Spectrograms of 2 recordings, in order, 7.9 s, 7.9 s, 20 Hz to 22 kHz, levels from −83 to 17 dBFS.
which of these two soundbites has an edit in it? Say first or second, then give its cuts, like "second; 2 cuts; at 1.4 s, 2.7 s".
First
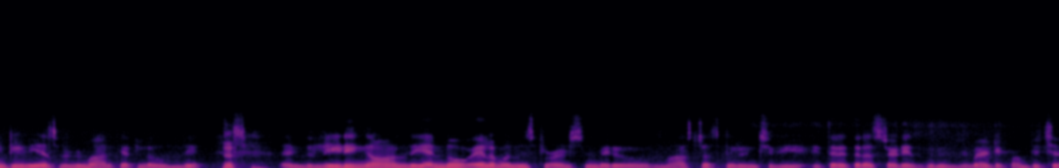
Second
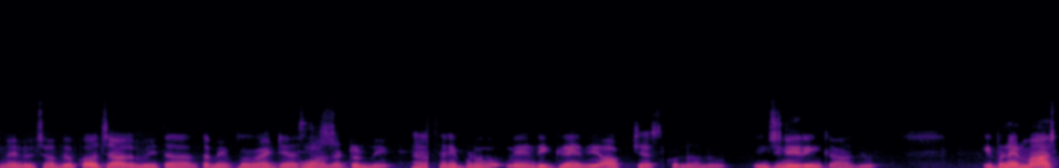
second; 1 cut; at 3.2 s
